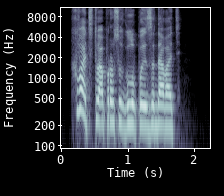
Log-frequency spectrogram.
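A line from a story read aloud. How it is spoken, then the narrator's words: Barked. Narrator (Russian): Я рявкнула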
